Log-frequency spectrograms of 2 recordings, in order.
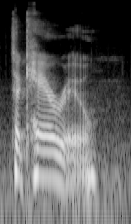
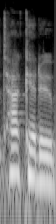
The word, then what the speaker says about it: Takeru: Because in English, it'd just be like, Takeru. But it's closer to Takeru, but even me, like,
